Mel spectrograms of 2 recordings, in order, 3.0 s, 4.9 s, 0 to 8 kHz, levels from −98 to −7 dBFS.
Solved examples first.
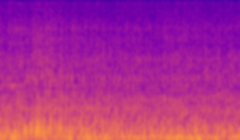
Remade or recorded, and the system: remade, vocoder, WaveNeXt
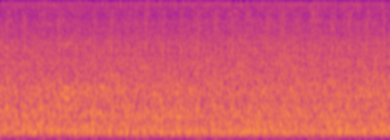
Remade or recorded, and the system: recorded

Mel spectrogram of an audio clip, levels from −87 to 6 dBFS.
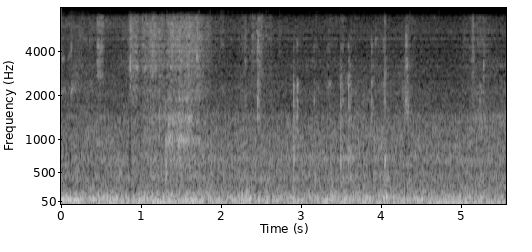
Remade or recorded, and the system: remade, vocoder, WaveNeXt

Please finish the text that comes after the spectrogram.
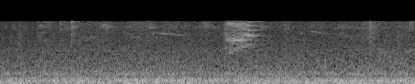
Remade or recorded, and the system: recorded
